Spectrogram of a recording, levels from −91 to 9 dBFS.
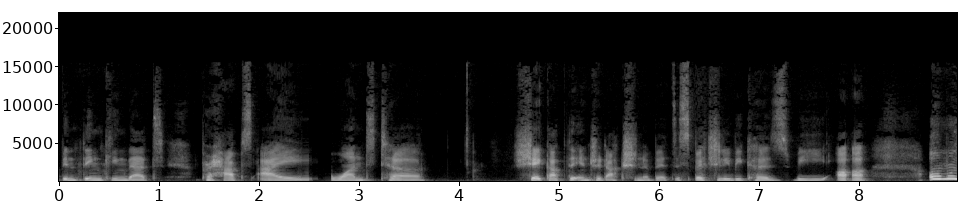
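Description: Speech, with robotic sound from repeated short buffers from 2.39 to 2.74 s, right after "been thinking that perhaps": a rigid 100 Hz buzz, likely from roughly 10 ms chunks recycled through most of that stretch, fixed in pitch unlike codec warble.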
